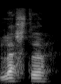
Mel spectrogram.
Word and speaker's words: Leicester: is Vernon I'm from a place called Leicester in the UK which is one of those annoying cities that is not pronounced how you think it would be when you look at how it's spelled um I've been in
